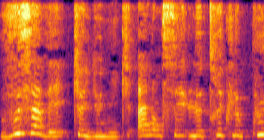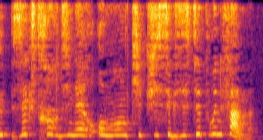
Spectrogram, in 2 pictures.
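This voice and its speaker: Bubbly high-voiced woman with a stuffy nose. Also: a little slow. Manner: bubbly, excitable, chatty. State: stuffy nose from a sinus infection. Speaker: live-stream seller. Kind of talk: chatty live stream greeting viewers.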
